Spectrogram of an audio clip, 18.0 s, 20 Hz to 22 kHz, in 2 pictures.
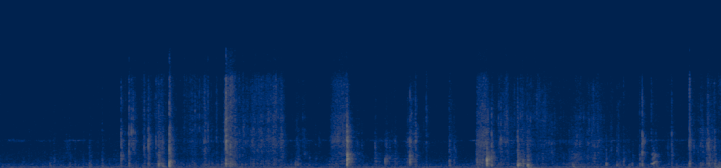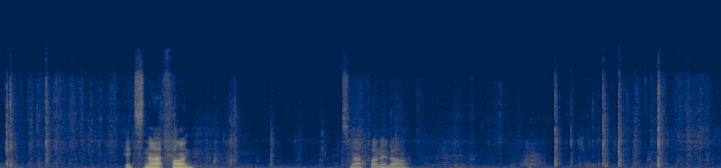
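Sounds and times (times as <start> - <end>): plastic shrink wrap crinkling: 1.5 - 10.6, 15.0 - 18.0.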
